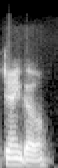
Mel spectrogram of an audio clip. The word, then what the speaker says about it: Django: But my favorite movie of all time is Django. The Django. The D is Silent Hill, baby.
